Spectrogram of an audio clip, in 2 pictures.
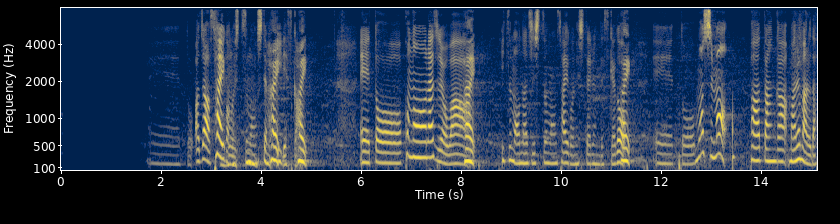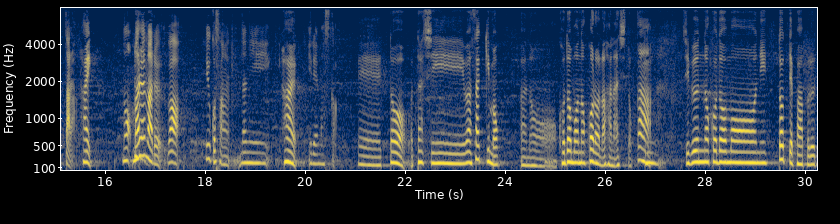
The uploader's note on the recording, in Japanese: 楽しく公開収録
